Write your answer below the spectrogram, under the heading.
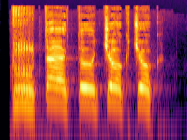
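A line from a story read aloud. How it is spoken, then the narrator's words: Camel-driver yelling. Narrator (Russian): вопил я, как кричат обычно погонщики верблюдов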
